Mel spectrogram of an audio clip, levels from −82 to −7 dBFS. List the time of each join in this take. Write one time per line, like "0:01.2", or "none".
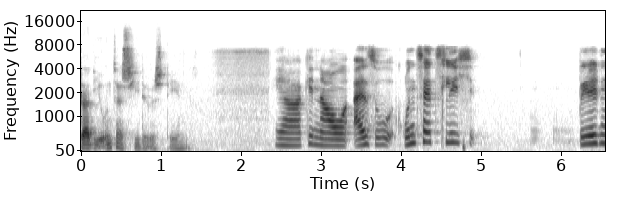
0:02.3
0:03.9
